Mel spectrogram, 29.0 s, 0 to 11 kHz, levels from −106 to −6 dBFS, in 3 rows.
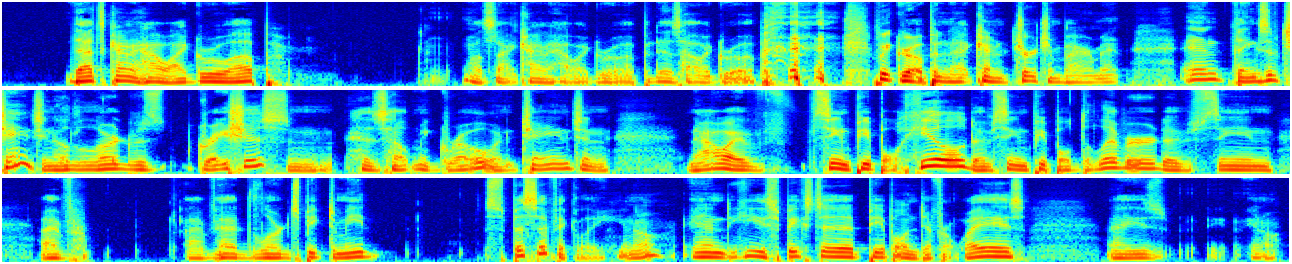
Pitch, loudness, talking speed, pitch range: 115 Hz, -25 LUFS, 170 wpm, 105-140 Hz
